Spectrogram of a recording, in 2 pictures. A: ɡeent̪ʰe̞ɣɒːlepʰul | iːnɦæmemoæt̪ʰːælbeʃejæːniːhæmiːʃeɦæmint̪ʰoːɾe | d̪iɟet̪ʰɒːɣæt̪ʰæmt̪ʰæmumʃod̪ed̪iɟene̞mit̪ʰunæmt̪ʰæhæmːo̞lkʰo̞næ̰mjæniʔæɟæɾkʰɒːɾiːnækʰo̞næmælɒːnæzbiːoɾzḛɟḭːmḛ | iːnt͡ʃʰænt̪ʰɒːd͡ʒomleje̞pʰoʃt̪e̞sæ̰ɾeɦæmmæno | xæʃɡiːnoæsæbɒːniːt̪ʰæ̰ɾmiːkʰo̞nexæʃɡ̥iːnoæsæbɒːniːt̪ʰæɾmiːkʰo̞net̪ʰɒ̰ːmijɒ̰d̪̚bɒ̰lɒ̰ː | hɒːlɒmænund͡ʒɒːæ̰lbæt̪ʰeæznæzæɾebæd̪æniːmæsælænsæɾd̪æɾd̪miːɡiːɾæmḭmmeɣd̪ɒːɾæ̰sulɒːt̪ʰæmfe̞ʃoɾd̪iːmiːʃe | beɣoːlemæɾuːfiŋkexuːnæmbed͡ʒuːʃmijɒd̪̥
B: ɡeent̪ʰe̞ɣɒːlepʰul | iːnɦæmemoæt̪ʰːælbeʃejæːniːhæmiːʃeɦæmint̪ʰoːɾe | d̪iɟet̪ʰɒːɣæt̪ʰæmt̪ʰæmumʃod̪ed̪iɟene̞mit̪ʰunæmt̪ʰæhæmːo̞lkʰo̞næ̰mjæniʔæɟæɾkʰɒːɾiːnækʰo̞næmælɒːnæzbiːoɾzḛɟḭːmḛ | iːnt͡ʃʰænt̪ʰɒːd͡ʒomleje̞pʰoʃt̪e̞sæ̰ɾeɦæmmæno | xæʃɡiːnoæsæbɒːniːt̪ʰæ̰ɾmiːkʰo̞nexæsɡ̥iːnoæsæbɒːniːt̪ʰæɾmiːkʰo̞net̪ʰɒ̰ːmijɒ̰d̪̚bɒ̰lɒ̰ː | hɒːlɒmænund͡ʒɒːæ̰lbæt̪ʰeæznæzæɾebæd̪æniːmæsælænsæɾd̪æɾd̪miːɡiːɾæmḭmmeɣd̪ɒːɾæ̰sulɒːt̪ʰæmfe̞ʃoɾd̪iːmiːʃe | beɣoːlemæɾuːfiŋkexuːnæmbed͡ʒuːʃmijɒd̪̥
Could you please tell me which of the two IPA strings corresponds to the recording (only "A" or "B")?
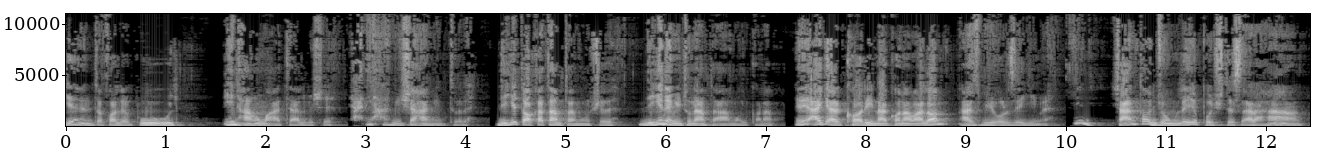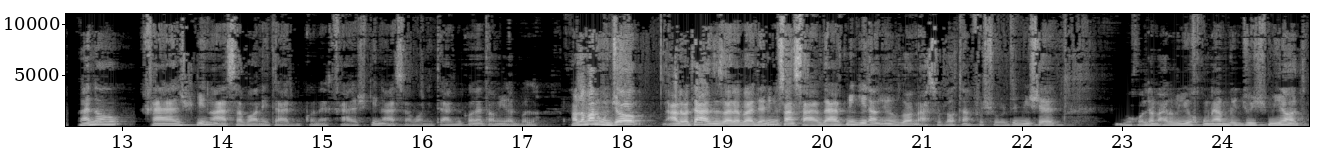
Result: A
